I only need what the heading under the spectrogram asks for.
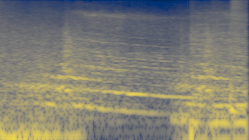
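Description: A car engine revs loudly, its pitch sweeping up and down in steady harmonic tones over a constant rumbling roar, with no voices.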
